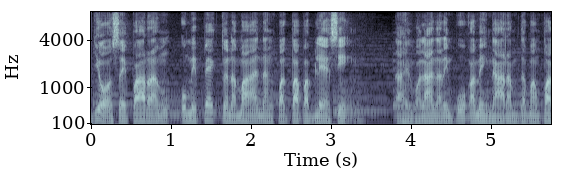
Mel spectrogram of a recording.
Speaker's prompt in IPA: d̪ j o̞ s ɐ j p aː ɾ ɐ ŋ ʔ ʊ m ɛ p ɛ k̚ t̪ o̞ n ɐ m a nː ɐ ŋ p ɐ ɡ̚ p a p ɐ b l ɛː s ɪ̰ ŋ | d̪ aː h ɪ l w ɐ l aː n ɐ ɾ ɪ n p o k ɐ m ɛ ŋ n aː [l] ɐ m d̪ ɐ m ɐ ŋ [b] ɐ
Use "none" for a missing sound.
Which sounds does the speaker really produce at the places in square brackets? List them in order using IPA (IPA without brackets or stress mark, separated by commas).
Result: ɾ, p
